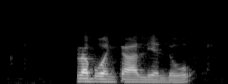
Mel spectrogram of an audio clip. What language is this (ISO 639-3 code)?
tha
